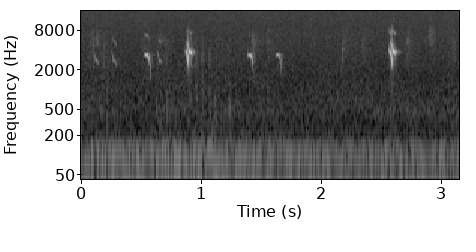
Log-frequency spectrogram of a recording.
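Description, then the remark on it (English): A flock of four type 5 birds, one a red male and the others brown, gives short, sharp, high-pitched calls, about eight scattered notes, two louder than the rest, over a steady low rumble. “There's a flock of four type 5s here now.”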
